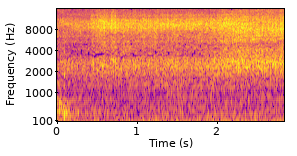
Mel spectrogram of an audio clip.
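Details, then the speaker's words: Freshly mounted tubeless tire on a Tuff carbon XC mountain bike wheel: steady high hiss of air leaking at the bead, to be fixed by shaking the wheel to seal it. "I hear a little bit of air leaking. So that means I've got to do the shake."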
